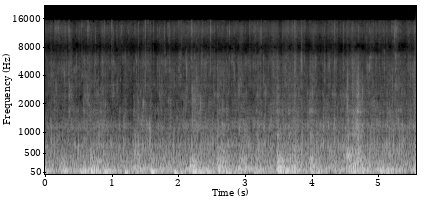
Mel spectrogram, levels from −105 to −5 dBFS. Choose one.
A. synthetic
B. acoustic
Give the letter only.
A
